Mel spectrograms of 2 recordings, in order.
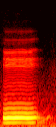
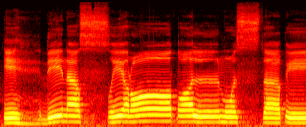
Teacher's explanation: Ya, jangan dibaca tebal, jangan i karena dia juga kasroh, maka sempurnakan harokatnya ya, agak sedikit diturunkan rahang bagian bawah i ya. Kemudian ya, pertahankan suaranya dalam kondisi bacaan yang tipis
